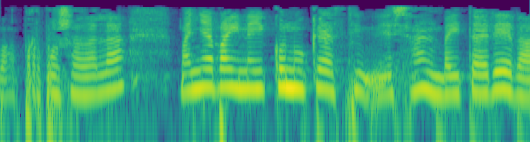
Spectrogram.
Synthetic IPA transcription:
βapɾo̞po̞saðalaβaɲaβajnajko̞nuke̞asiesambajt̪ae̞ɾe̞βa

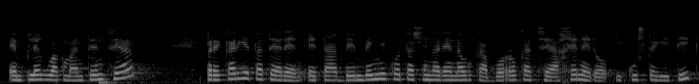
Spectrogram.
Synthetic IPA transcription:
e̞mple̞ɣ̞uakmant̪e̞nt͡se̞a | pɾe̞kaɾie̞t̪at̪e̞aɾe̞ne̞t̪aβe̞mbe̞ɲe̞ko̞t̪asunaɾe̞nawɾkaβo̞ro̞kat͡se̞aʝe̞ne̞ɾo̞ʔikuspe̞ɣit̪ik

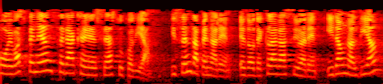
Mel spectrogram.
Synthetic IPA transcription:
ɣo̞e̞β̞aspe̞ne̞anse̞ɾakse̞ast̪uko̞ð̞iɾa̰ | ise̞nd̪ape̞naɾe̞ne̞ðo̞ðe̞klaɾasio̞aɾe̞niɾawnald̪ia

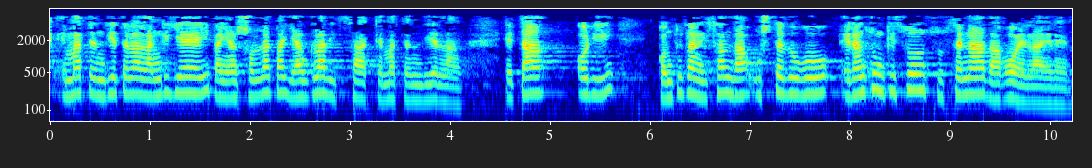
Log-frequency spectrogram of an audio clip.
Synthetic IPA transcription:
ke̞mat̪e̞nd̪ie̞t̪e̞lalaŋɡiʎe̞ːjbaɲaso̞ld̪at̪aʝawɾlaβit͡sake̞mat̪e̞nd̪ie̞la | e̞t̪a | o̞ɾi | ko̞nt̪ut̪anisand̪aʔust̪e̞ðuɣ̞ue̞ɾant͡suŋkisunsuse̞naðaɣ̞o̞e̞lae̞ɾe̞

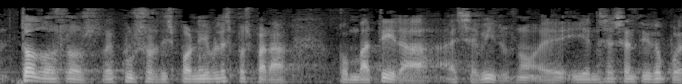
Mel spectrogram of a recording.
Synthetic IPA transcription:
t̪oðozlozrekuɾsozðispo̞niβ̞le̞spwe̞spaɾa | ko̞mbat̪iɾa̰a̰e̞seβ̞iɾṵzno̰eḭene̞sesent̪ið̞opwe

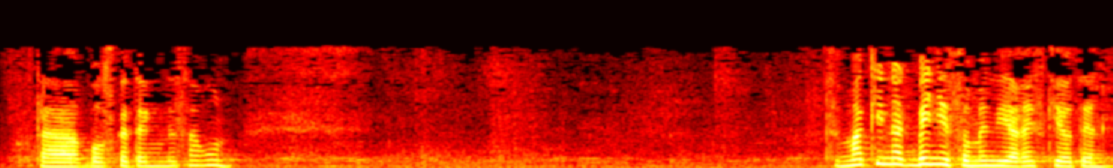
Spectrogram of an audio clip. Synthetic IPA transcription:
t̪abo̞skat̪eŋine̞saɣ̞un | t͡smakinak̚be̞jɲeso̞me̞nd̪iaɣajskio̞t̪e̞n

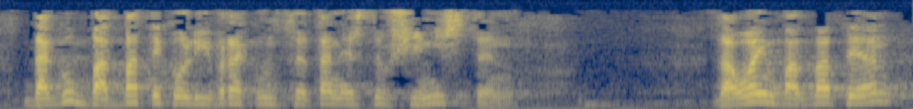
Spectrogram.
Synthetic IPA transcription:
d̪aɡuk̚bat̪̚bat̪e̞ko̞liβɾakunt͡set̪ane̞st̪ewsinist̪e̞̰n | d̪aoajmbat̪̚bat̪e̞an

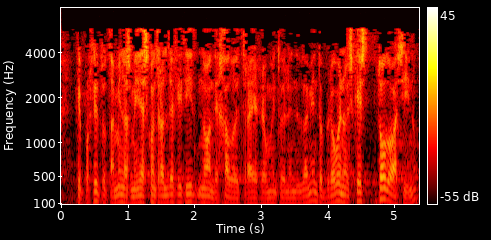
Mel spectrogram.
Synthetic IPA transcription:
ke̞po̞ɾθjeɾt̪o̞t̪amje̞nlazmeðiðasko̞nt̪ɾaeld̪e̞fiθit̪no̞and̪e̞xað̞oðet̪ɾaeɾreawmẽnt̪oð̞ele̞nd̪ewðamjent̪o̞pe̞ɾoβwenoe̞skeest̪o̞ð̞oasino

